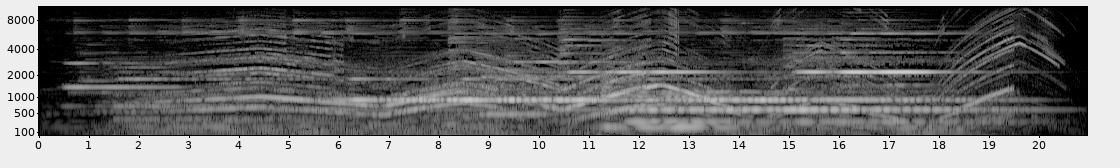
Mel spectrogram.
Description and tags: Ds.ItaloW.TrumpeterGirl.4
desperate call for Help. S.O.S.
